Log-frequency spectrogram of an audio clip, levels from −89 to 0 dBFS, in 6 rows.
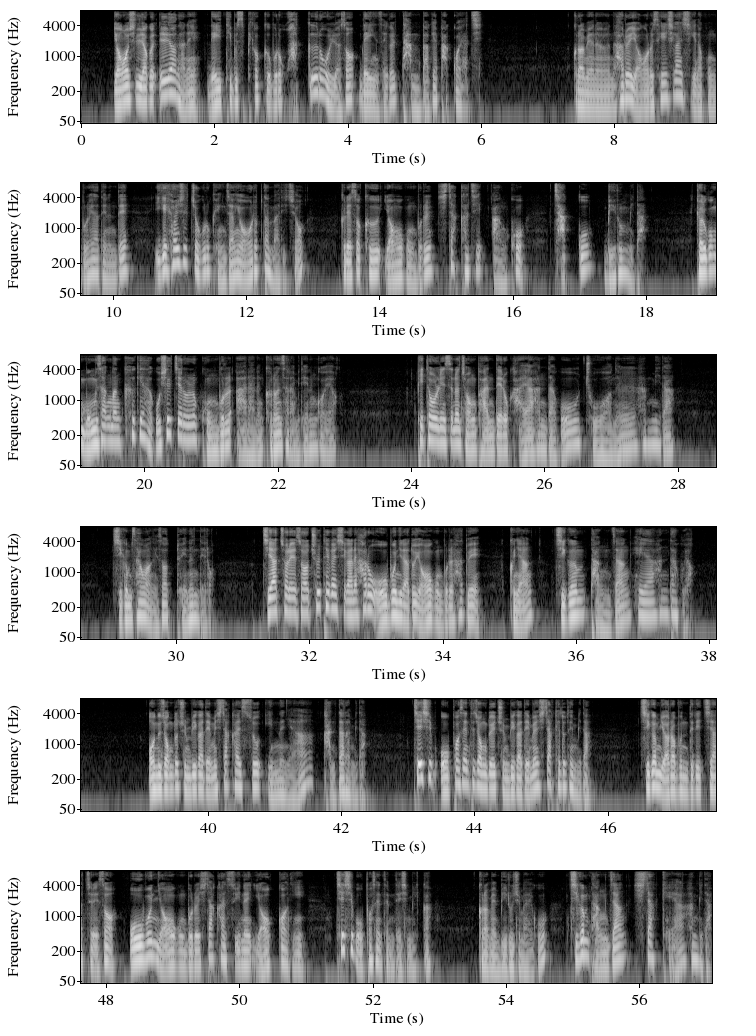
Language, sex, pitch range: Korean, male, 85-135 Hz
